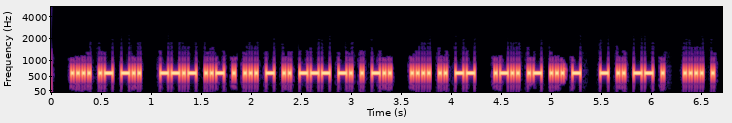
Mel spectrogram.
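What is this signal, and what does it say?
Morse code, heard as a keyed tone, about 44 wpm, 600 Hz. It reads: HAD QUESTIONED HIM LAST TIME HE
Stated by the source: Morse code at 43 wpm sending Ken Follett's novel Never in English, from CW med Gnister.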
